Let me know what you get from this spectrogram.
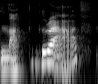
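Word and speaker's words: nut graf: a term that reporters use in that graph pronounced not graph is a paragraph near the top of an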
